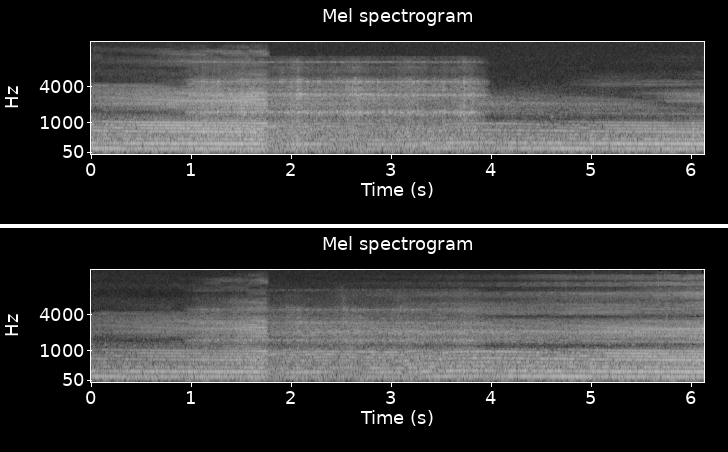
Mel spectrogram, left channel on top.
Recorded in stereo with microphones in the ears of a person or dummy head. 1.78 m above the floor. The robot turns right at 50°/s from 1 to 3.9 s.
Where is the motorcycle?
30° left (ahead or behind); by 6.1 s 60° right (ahead or behind).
